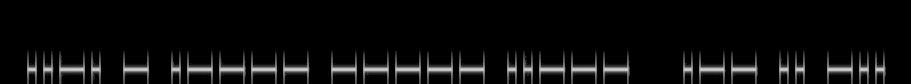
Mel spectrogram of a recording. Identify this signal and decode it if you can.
Morse code, heard as a keyed tone, about 15 wpm, 700 Hz. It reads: FT102 WID
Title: Common QSO Phrases 15wpm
